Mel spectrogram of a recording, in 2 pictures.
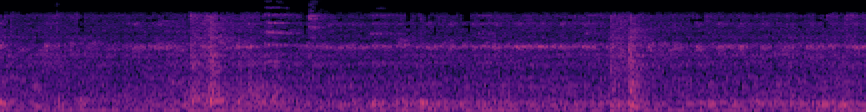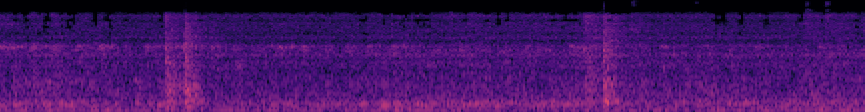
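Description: Train wheels rumble along the rails.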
